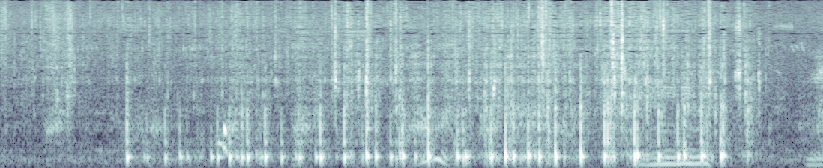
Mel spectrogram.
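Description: Rhythmic splashing and sloshing of muddy water as a woven basket holding caught fish is swished through a shallow puddle, starting about a second in and stopping shortly before the end.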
